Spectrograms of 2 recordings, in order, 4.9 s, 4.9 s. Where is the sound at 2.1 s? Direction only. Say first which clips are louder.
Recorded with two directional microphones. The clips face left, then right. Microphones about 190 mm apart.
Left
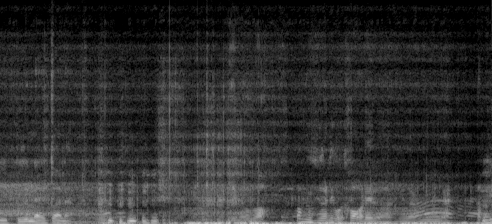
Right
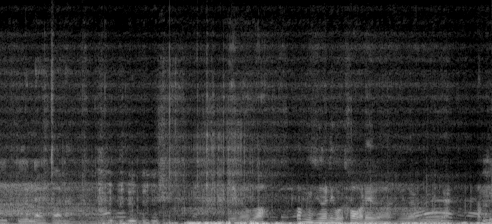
Left 1 dB; 55° left (ahead or behind).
